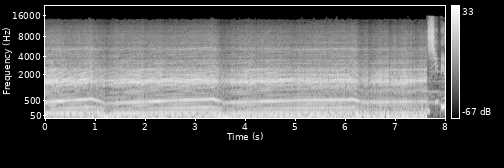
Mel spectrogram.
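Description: Honda CBR250RR's 250cc inline-four engine revving high under hard acceleration. Its pitch climbs steadily through each gear, with an upshift about one second in, another about three and a half seconds in and a third about six seconds in, each dropping the pitch before it climbs again. It cuts off abruptly just before the end.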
